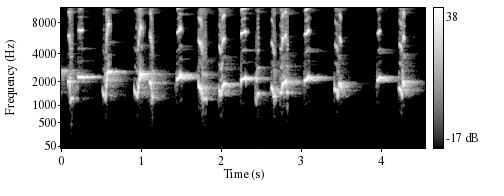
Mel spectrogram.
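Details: Sooty-headed bulbul singing the lively 'tarung uplik ropel' fighting song. Clear whistled notes climb and drop in a rapid uneven sequence of about a dozen notes, with one brief pause near the end.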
